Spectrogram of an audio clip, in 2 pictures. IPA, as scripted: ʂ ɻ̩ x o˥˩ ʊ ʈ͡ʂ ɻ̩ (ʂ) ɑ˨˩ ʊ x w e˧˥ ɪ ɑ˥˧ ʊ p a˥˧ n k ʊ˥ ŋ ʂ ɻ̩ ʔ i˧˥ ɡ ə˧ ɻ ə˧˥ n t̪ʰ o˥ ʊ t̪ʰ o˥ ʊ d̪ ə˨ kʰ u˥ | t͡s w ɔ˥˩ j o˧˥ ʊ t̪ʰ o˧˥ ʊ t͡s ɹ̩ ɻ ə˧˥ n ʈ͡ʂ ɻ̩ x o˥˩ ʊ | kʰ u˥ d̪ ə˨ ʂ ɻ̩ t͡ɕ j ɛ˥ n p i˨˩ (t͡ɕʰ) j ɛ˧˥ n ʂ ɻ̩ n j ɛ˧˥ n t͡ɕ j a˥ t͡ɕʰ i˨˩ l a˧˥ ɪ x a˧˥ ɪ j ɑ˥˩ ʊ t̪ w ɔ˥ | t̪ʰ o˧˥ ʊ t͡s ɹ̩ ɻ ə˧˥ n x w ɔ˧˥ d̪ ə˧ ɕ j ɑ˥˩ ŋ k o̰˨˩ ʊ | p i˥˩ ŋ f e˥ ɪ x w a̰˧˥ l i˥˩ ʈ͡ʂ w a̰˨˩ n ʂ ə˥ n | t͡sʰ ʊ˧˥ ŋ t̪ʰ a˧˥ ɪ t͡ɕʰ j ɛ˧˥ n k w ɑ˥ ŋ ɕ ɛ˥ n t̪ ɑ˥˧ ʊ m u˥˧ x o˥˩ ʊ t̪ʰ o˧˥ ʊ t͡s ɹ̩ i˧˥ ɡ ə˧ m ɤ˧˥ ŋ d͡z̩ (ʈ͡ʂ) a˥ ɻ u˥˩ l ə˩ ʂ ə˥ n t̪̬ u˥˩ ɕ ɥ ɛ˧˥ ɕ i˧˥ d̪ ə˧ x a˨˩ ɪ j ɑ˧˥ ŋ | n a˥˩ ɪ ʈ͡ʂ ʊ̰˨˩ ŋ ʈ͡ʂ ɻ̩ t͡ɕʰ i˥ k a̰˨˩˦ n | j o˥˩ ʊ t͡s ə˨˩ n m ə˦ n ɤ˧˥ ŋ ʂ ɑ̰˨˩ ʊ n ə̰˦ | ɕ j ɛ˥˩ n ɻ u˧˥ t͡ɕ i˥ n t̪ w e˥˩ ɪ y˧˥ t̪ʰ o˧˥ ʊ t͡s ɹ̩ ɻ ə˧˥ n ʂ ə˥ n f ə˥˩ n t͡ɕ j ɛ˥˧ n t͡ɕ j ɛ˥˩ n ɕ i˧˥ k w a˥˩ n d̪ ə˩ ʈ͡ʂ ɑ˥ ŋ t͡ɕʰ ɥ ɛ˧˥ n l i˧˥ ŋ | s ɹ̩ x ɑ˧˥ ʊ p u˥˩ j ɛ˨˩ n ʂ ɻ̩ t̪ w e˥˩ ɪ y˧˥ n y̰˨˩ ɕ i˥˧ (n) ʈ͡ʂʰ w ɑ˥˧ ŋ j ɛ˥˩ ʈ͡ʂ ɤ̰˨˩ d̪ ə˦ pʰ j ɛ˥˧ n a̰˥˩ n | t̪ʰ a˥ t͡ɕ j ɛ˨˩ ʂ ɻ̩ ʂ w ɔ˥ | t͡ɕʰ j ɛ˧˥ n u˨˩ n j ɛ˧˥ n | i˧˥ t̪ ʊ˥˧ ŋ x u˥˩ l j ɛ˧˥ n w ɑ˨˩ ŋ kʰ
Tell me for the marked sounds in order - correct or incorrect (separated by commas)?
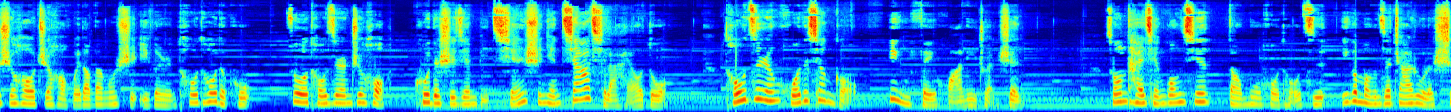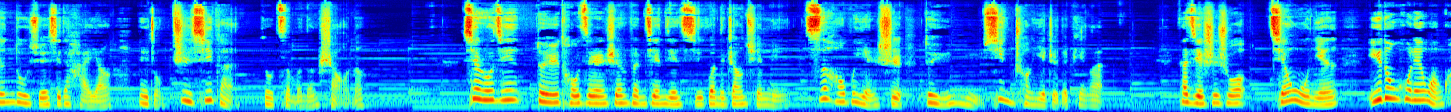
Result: incorrect, correct, correct, incorrect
